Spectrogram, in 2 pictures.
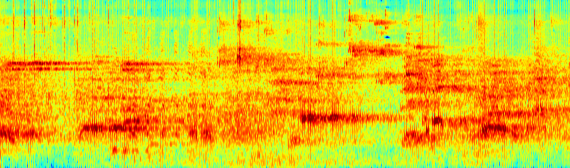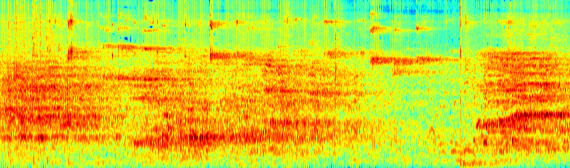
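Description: Spectators shout and chatter in a large echoing hall.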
